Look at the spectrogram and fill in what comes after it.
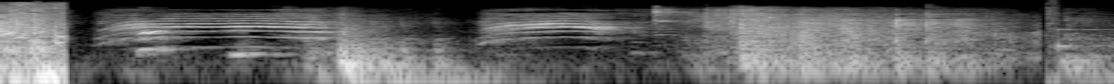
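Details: Domestic cat indoors in a small room, giving two drawn-out, arched meows that rise and fall in pitch, followed by a thump and a stretch of broad rustling noise.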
